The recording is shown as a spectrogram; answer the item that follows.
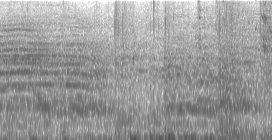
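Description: A basketball being dribbled on a hardwood court during play, with a run of repeated low bounces.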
